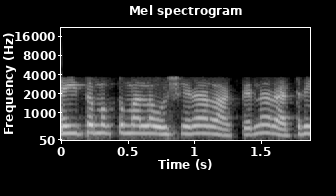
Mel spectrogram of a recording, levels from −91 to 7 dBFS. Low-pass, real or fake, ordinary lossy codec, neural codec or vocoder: 3.6 kHz; real; none; none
